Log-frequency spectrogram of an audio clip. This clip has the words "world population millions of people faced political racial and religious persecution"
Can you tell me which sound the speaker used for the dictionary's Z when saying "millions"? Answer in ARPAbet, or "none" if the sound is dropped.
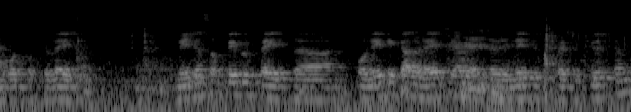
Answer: S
